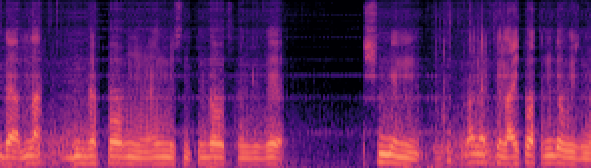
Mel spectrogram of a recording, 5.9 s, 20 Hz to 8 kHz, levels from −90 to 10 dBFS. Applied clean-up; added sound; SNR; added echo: neural separator model SepFormer DNS4.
